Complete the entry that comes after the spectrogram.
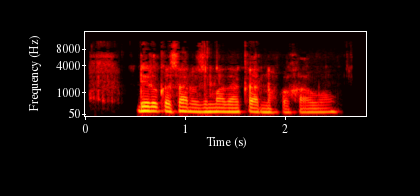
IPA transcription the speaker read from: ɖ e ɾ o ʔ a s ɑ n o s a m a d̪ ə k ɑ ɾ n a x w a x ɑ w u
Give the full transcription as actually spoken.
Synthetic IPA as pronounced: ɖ e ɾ o k a s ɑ n o z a m ɑ d̪ ɑ k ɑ ɾ n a x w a x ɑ w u

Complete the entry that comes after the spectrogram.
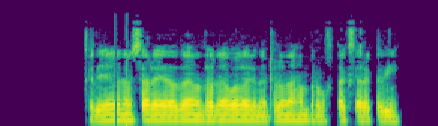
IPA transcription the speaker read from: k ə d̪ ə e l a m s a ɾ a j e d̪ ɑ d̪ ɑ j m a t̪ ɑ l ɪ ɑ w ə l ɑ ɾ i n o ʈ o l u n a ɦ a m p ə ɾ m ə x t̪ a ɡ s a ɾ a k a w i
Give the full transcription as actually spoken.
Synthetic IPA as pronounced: k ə d̪ ə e l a m s a ɾ a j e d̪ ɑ d̪ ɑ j m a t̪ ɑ l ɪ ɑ w ə l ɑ ɾ i n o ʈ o l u n a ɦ a m p ə ɾ m ə x t̪ a ɡ s a ɾ a k a w i

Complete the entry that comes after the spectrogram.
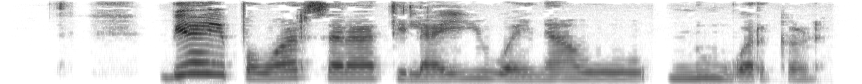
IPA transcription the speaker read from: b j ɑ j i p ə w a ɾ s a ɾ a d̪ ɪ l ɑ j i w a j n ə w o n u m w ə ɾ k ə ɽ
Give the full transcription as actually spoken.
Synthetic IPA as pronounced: b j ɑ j e p ə w ɑ ɾ s a ɾ a t̪ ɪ l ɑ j i w a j n ɑ w o n u m w ə ɾ k ə ɽ

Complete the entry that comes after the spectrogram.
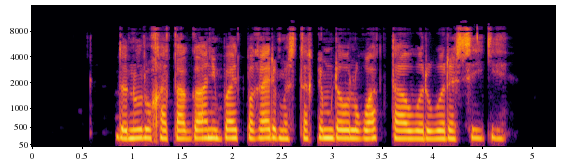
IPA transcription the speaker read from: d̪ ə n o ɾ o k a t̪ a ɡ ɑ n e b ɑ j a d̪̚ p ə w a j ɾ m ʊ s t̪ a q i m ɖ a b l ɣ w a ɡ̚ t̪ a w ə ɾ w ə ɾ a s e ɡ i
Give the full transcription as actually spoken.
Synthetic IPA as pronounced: d̪ ə n o ɾ o x a t̪ ɑ ɡ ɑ n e b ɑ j a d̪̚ p ə ɣ a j ɾ m ʊ s t̪ a q i m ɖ a w l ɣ w a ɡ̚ t̪ a w ə ɾ w ə ɾ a s e ɡ i

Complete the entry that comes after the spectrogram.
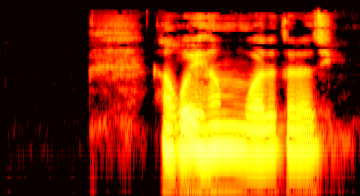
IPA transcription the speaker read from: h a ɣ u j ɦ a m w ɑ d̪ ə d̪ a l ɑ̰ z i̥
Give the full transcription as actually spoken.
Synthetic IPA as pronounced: h a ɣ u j ɦ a m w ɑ d̪ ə t̪ a ɾ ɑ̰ z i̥

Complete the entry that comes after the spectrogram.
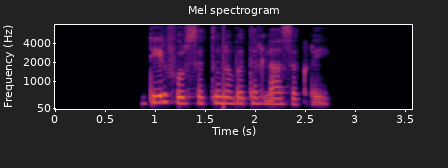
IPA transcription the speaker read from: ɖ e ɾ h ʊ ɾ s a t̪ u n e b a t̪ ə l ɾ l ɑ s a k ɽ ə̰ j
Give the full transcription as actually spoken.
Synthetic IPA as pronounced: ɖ e ɾ f ʊ ɾ s a t̪ u n a b a t̪ ə ɾ l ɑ s a k ɽ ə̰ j

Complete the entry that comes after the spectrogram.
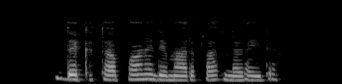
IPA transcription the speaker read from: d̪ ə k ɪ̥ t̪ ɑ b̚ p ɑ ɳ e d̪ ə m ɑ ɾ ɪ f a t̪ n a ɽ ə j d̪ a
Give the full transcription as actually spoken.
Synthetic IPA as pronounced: d̪ ə k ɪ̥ t̪ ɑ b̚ p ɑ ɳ e d̪ ə m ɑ ɾ ɪ f a t̪ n a ɽ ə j d̪ a

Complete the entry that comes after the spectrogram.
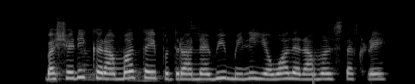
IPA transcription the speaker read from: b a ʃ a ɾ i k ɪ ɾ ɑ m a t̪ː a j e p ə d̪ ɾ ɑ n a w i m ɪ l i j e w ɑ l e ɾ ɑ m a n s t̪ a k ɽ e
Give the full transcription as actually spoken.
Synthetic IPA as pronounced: b a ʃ a ɾ i k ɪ ɾ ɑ m a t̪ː a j e p ə d̪ ɾ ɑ n a w i m ɪ l i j a w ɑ l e ɾ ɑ m a n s t̪ a k ɽ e

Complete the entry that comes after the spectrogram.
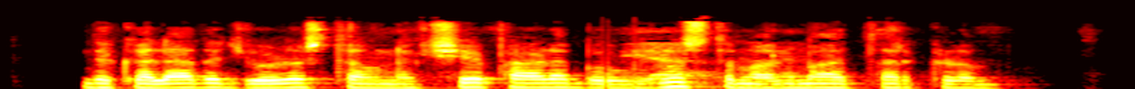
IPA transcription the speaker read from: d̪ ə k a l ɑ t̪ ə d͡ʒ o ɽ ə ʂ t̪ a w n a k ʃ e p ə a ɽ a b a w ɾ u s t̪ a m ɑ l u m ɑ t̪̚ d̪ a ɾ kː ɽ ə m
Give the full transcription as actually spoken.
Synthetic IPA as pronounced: d̪ ə k a l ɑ d̪ ə d͡ʒ o ɽ ə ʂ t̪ a w n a k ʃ e p ə a ɽ a b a w ɾ u s t̪ a m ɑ l u m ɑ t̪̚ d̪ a ɾ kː ɽ ə m

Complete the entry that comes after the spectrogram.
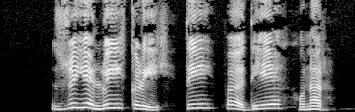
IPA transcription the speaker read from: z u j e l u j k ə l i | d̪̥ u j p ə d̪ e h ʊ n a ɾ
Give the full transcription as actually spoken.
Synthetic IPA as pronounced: z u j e l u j k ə ɽ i | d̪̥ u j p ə d̪ e h ʊ n a ɾ

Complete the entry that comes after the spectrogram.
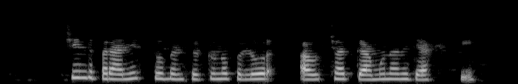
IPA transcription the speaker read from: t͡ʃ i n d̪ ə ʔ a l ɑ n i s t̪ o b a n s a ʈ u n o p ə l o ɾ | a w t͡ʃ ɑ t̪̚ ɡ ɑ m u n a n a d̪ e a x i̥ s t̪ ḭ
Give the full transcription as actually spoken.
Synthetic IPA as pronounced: t͡ʃ i n d̪ ə p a ɾ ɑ n i s t̪ o b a n s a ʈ u n o p ə l o ɾ | a w t͡ʃ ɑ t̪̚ ɡ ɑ m u n a n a d̪ e a x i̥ s t̪ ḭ

